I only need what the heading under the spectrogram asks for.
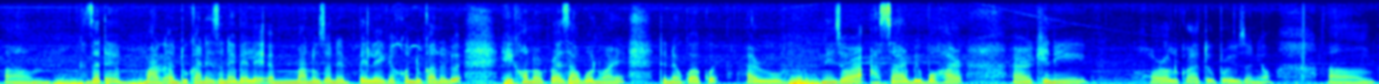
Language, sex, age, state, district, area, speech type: Assamese, female, 18-30, Assam, Charaideo, rural, spontaneous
